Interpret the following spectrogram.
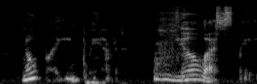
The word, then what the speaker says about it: Gillespie: Gillespie, like a fish.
